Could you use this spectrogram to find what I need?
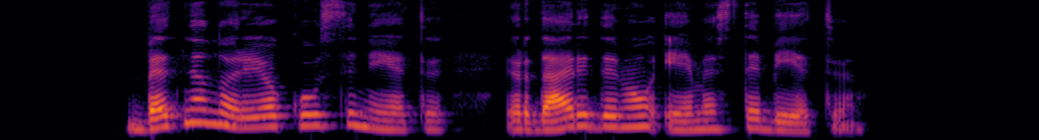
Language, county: Lithuanian, Panevėžys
